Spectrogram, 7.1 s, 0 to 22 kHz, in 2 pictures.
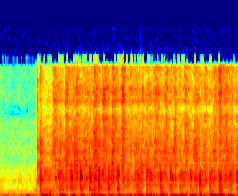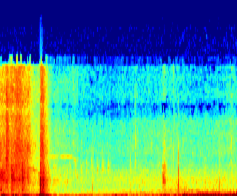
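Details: K24A-swapped DC2 Integra on E85, first-ever start: about three and a half seconds of steady starter whirring with no catch, then stops; crank-no-start, suspected from swapped cam/TDC sensor plugs.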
